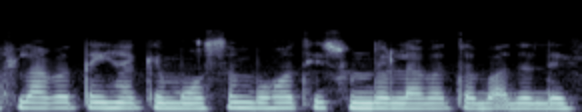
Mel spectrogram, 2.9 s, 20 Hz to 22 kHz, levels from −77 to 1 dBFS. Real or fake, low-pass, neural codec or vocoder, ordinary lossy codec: real; 7.2 kHz; none; none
